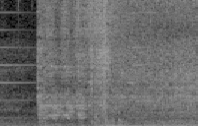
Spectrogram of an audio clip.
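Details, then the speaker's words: Duramax diesel box truck (donor truck) on a fresh battery: a brief crank, then it catches at once and settles into an even, steady diesel idle. Normal clean start. "Fires right up with a fresh battery."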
